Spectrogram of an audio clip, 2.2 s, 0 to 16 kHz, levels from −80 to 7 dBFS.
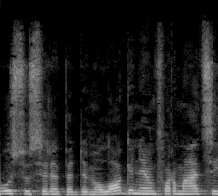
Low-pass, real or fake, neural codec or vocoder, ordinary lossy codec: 14.4 kHz; fake; vocoder, 44.1 kHz, 128 mel bands, Pupu-Vocoder; AAC, 48 kbps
